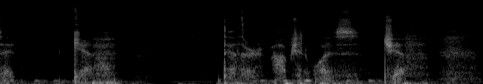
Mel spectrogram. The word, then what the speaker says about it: GIF: I pronounce GIF, right? It's like gift without the T. Get like GIF. GIF. It has to be, a J is a whole different sound. GIF, like a G is gift.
